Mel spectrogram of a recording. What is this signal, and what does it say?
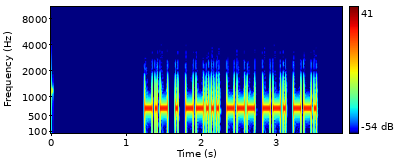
Morse code, heard as a keyed tone, about 36 wpm, 700 Hz. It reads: KE7OGG
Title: USA Call Signs 35wpm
